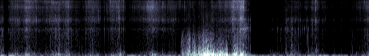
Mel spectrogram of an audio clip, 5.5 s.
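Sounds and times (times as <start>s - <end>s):
ear cleaning sounds: 2.7s - 3.7s.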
